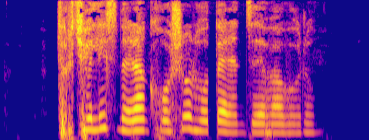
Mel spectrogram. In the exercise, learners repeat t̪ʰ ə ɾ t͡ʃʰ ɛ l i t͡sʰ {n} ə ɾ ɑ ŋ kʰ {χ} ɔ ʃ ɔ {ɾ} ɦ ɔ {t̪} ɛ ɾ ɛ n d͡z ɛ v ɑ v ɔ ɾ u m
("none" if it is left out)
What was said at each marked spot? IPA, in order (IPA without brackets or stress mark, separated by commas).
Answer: n, χ, ɾ, t̪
